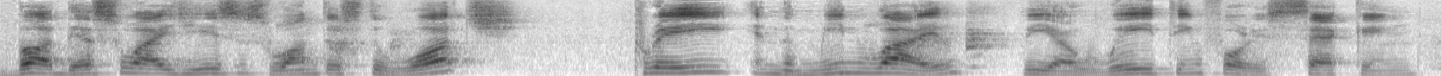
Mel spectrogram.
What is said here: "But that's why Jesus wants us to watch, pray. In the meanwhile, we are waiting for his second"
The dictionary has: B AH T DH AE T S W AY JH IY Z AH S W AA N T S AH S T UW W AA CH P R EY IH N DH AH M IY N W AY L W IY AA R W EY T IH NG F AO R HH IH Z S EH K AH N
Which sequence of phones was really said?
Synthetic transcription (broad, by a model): B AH T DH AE T S W AY JH IY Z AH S W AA N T AH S T UW W AA CH P R EY IH N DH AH M IY N W AY L W IY AA R W EY T IH NG F AO R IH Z S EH K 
